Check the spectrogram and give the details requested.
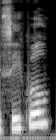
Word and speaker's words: SQL: I was like trying to remember to say Sequel and then I think I almost got there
